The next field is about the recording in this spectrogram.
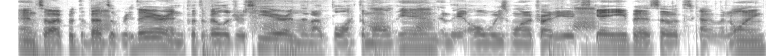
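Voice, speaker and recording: Using a bright, sharp tone, a man speaks at medium pitch and a fairly quick pace, with ordinary pitch variation and hardly any pauses. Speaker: gaming youtuber. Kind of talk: gameplay tutorial. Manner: hesitant, many fillers.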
